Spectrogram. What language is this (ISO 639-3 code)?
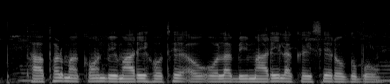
hne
